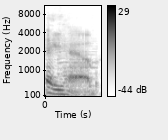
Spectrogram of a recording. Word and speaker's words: Ahab: Today we gonna be talking about a gentleman by the name of King Ahab. Rhymes with rehab.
